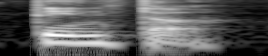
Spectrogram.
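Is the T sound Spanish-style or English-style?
Spanish-style. The T is soft, tongue between the teeth.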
